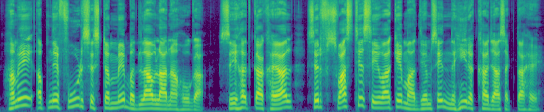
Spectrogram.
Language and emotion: Hindi, neutral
